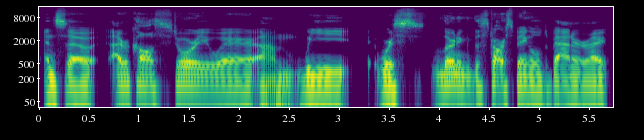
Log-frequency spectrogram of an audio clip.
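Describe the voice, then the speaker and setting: His voice sits in the middle range with a somewhat dark tone, and he takes his time. The speaker is a young American-accented man in his twenties, born in Saudi Arabia and partly brought up in New Jersey, recounting stories in a relaxed interview full of fillers and restarts. The studio-quality recording is dry.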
